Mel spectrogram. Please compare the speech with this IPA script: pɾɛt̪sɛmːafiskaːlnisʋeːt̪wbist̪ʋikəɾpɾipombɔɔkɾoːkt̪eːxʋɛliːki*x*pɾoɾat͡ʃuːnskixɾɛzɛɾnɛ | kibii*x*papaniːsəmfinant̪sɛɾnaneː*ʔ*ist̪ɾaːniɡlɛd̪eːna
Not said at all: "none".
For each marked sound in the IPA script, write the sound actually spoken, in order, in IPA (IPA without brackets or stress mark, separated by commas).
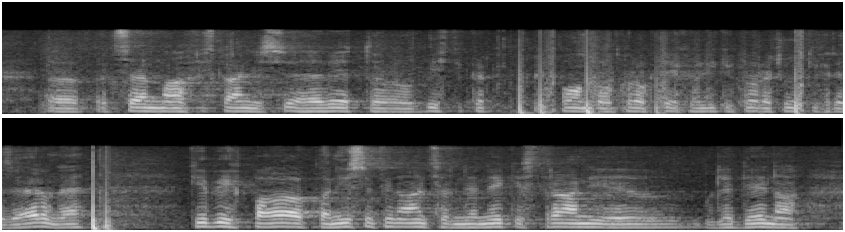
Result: x, x, k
